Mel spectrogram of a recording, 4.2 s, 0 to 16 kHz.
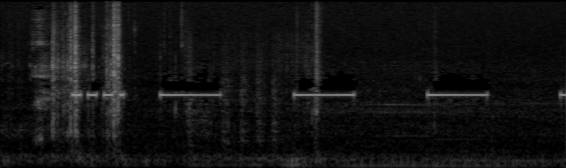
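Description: A 2010 Acura RDX's key clicking and turning in the ignition, then the car's door-open warning chime beeping steadily, one half-second beep a second, as the four-cylinder turbo engine starts underneath with a brief low swell about two seconds in.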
